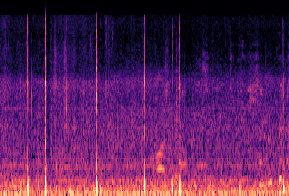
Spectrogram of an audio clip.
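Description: Footballs being kicked in a passing drill: about five sharp ball strikes at uneven intervals, with faint players' shouts in the background.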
